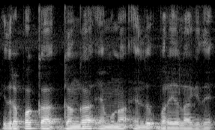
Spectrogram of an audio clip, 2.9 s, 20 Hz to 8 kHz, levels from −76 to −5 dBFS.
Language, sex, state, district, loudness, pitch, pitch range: Kannada, male, Karnataka, Koppal, -16 LUFS, 110 Hz, 105-115 Hz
